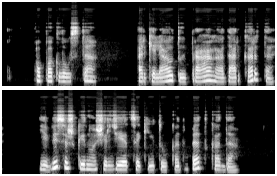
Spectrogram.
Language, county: Lithuanian, Alytus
